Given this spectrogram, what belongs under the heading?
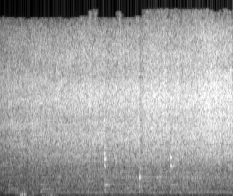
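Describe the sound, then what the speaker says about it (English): A fresh tomato is rolled around in a pot of boiling water, giving a steady, loud bubbling and hissing wash with a few faint clinks near the start. "just roll it around in the boiling water for a little bit"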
